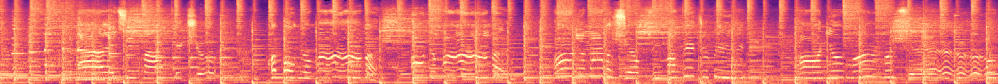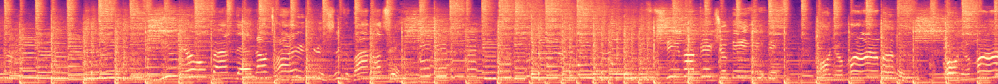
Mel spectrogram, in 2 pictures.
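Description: A live blues band playing: electric slide guitar over organ and bass guitar, with a drum kit keeping a steady beat.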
